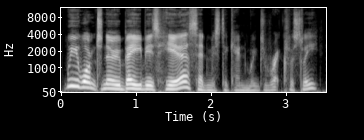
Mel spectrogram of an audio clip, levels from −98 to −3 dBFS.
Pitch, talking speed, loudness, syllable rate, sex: 150 Hz, 150 wpm, -15 LUFS, 4.1 syllables/s, male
